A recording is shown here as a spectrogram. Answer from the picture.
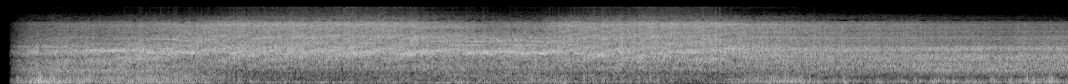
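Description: PKP Intercity passenger train passing close by at speed: a loud, steady rush and rumble of wheels on the rails, easing slightly near the end.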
